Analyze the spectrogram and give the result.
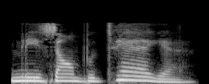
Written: mis en bouteilles

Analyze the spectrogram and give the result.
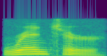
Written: renter

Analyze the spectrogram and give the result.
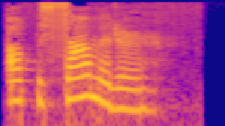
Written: opisometer

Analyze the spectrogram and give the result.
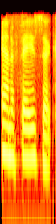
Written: anaphasic

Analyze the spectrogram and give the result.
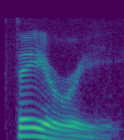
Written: faerie

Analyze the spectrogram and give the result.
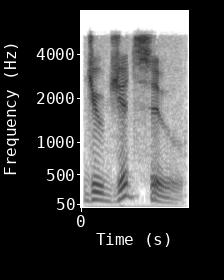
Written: jujutsu

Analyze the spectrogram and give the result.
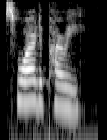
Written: Soir de Paris

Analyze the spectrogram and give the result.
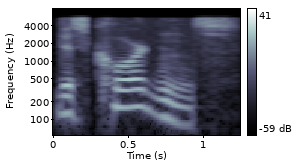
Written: discordance

